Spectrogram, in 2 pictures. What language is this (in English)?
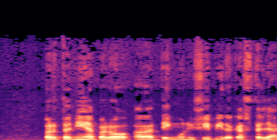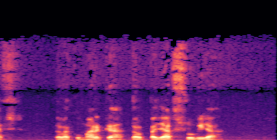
Catalan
